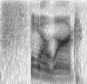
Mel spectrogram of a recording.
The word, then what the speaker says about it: forward: Mm-hmm, we have the emphasis on the second syllable in reward. We put more stress on ward, and in forward, we put more stress on for. So our emphasis is on the first syllable in forward, not reward.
